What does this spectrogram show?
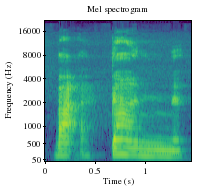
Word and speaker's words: بعداً: much in Persian, but you have to pronounce it like n, ba'dan. That tanween, change the pronunciation to n.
